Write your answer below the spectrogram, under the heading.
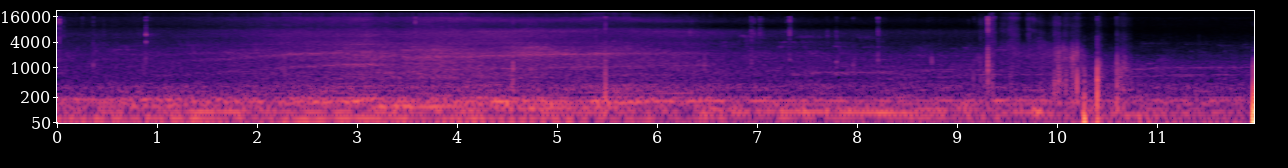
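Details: Steady low rumble of passing vehicles with outdoor background noise, a few sharp clicks near the end, and no animal voice.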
